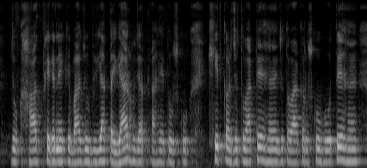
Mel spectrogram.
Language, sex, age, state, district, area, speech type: Hindi, female, 60+, Uttar Pradesh, Chandauli, rural, spontaneous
